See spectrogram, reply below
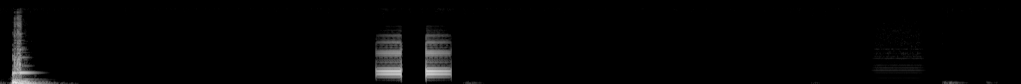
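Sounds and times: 
dull thump: 0.0 - 0.6.

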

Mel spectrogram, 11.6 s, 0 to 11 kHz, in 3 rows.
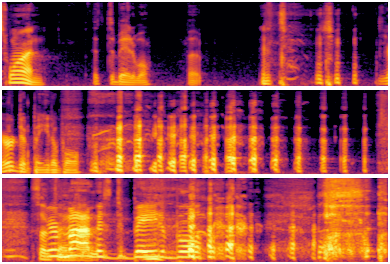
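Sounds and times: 
speech: 0.0 - 11.5
laughter: 2.6 - 3.7, 4.6 - 11.3
person coughing: 10.7 - 11.5.

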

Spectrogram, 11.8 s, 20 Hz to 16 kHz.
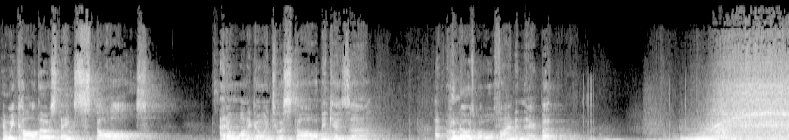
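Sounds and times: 
speech: 0.0 - 2.3, 3.3 - 5.6, 6.5 - 8.4, 10.2 - 10.8
hand dryer blowing in a restroom: 9.7 - 11.8.

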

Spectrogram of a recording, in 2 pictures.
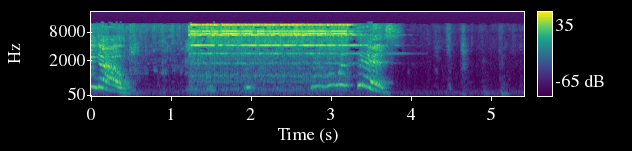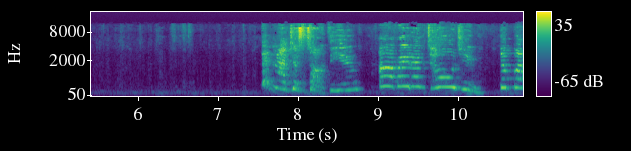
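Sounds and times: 
speech: 0.0 - 0.6, 2.8 - 3.8, 7.6 - 10.8
telephone bell ringing: 1.2 - 4.1.

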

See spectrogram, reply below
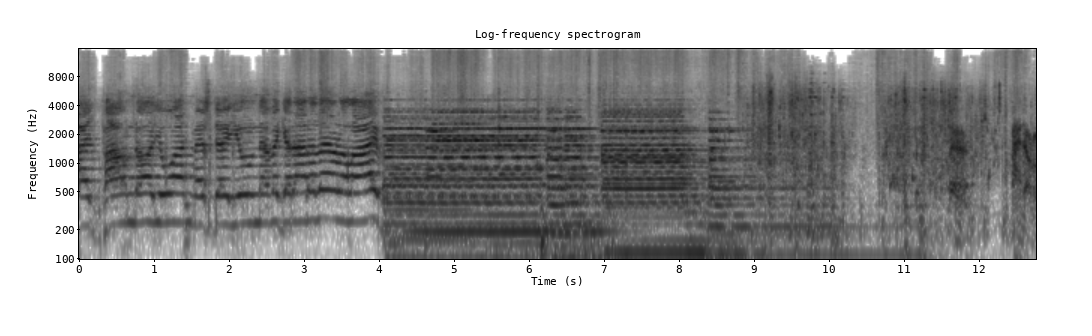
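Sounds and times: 
speech: 0.1 - 5.3
oars splashing in water rowing a boat: 5.8 - 12.7.

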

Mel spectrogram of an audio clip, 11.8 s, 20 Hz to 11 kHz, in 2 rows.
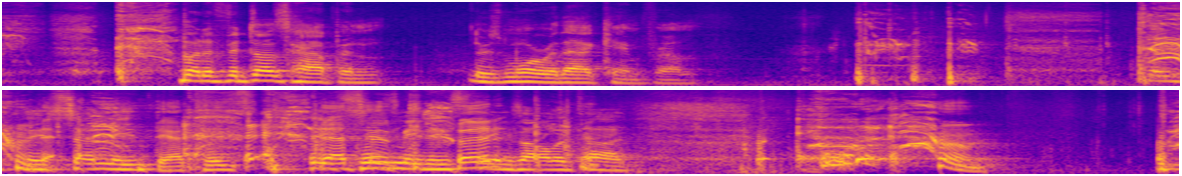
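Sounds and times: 
person coughing after a hit from a pipe: 0.6 - 1.0, 4.2 - 9.0, 9.6 - 10.9
speech: 0.9 - 3.6, 6.0 - 10.9.

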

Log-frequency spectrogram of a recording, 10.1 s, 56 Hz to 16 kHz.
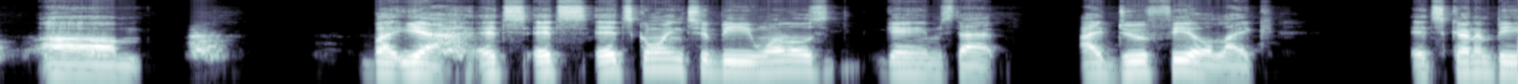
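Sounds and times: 
speech: 0.3 - 1.0, 2.4 - 8.5, 9.4 - 10.1
pet dog barking: 1.3 - 1.6, 2.8 - 3.3.

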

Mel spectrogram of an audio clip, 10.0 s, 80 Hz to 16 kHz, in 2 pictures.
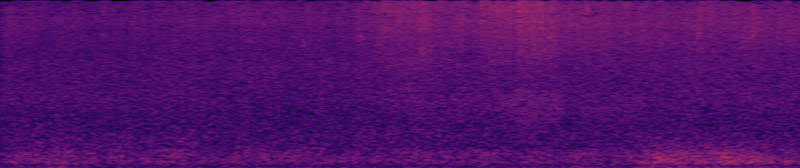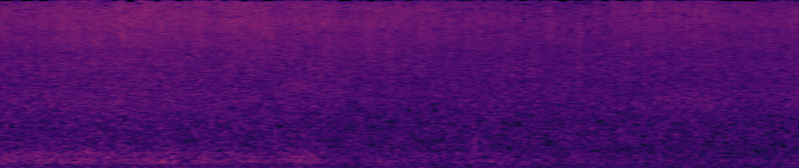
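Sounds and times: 
rain and wind in a thunderstorm: 0.0 - 9.9.

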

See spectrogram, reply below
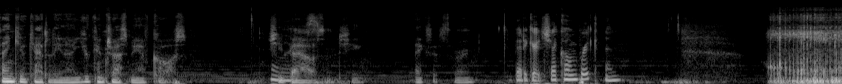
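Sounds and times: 
speech: 0.0 - 2.0, 2.7 - 7.0, 7.7 - 8.0
loud rattling snoring: 7.6 - 8.4.

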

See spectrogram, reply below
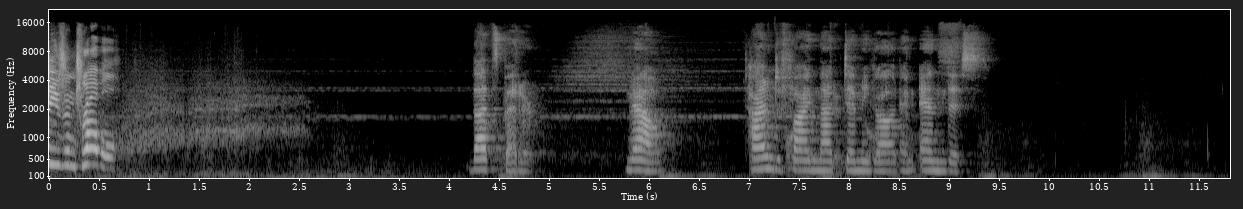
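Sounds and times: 
car tires screeching in a sharp turn: 0.0 - 3.9
speech: 0.1 - 0.8, 4.2 - 5.0, 5.8 - 6.3, 7.0 - 9.4.

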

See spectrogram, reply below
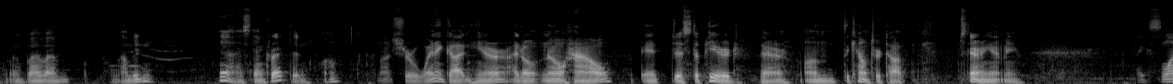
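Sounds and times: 
speech: 0.3 - 1.6, 2.2 - 10.3, 11.4 - 11.7
cat meowing in a makeshift vocal booth: 1.1 - 2.2.

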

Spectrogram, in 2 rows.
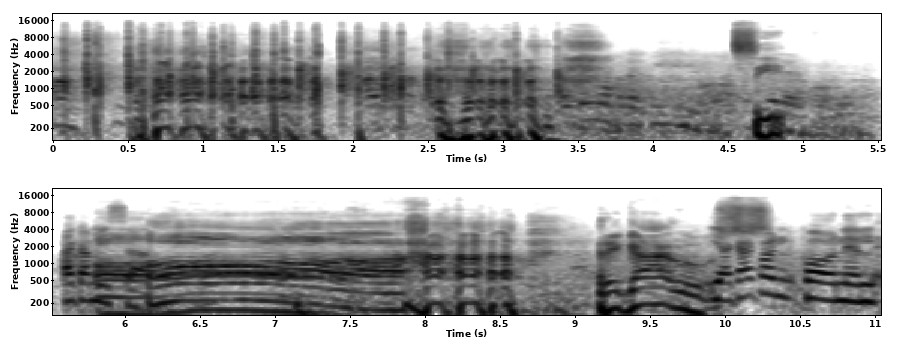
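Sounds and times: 
small group clapping hands: 0.0 - 3.6
speech: 0.5 - 1.5, 2.6 - 7.3, 7.9 - 11.0
laughter: 0.5 - 3.5, 7.8 - 8.8.

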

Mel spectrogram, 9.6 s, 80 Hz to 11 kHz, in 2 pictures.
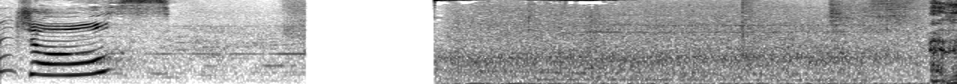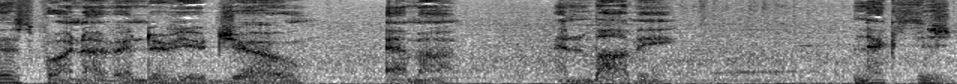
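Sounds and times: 
bus driving along a road: 2.2 - 9.5
quiet road ambience: 2.2 - 9.5
speech: 4.8 - 8.3, 9.0 - 9.5.

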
